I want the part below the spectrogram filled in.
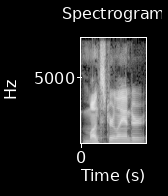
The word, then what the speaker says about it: Munsterlander: Munsterlander, is that how you mm-hmm.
